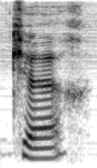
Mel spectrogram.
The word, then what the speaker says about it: chœurs: Ici, le graphème CH va se prononcer K, comme dans une chorale, des chœurs et des choristes.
